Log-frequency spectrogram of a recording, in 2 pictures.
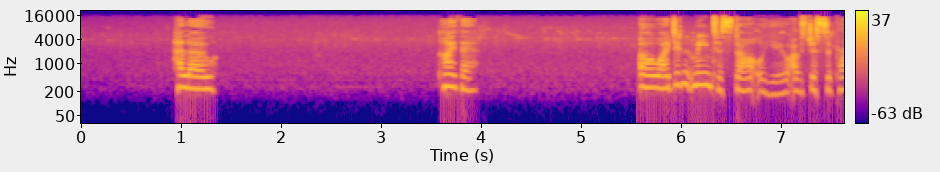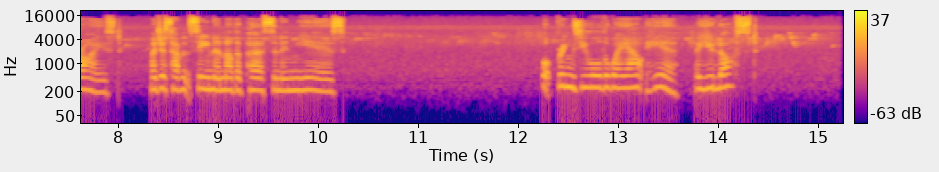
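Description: A young woman speaks in short, playful bursts close to a microphone.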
